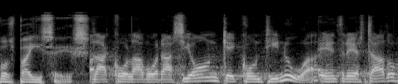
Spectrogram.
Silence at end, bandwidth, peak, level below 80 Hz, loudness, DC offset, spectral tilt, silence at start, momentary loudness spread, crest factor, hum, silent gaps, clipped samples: 0 s; 12.5 kHz; -4 dBFS; -44 dBFS; -19 LUFS; under 0.1%; -5 dB/octave; 0 s; 2 LU; 14 dB; none; none; under 0.1%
